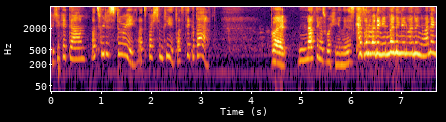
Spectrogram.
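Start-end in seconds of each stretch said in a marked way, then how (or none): 0.0-3.2 gentle, soft, sweet, quiet, coaxing voice. Retelling speaking to kids running around on the bed, retold sweet, quiet voice. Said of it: "sweet voice, quiet voice".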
